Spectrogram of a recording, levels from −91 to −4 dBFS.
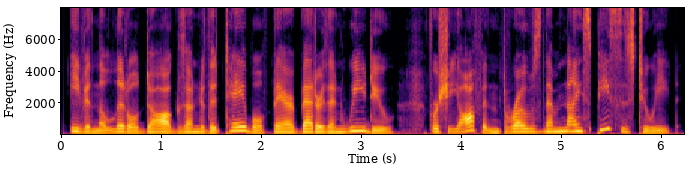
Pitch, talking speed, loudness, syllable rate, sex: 175 Hz, 200 wpm, -18 LUFS, 5.0 syllables/s, female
